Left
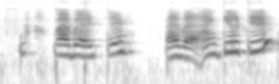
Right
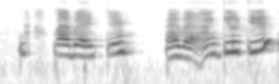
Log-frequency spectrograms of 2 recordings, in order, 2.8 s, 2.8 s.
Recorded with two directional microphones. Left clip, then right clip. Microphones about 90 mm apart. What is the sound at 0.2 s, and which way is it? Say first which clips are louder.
Child singing: left 1 dB; 45° right (ahead or behind).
